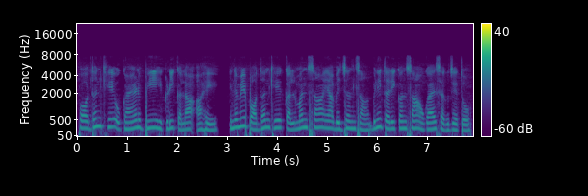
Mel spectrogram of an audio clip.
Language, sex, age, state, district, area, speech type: Sindhi, female, 30-45, Rajasthan, Ajmer, urban, spontaneous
